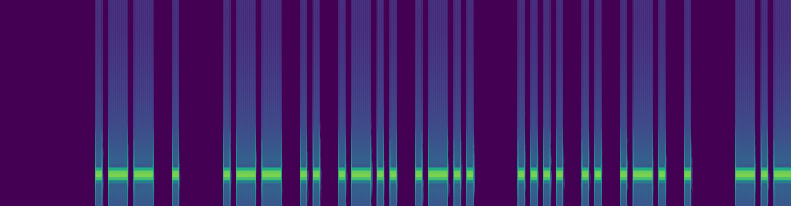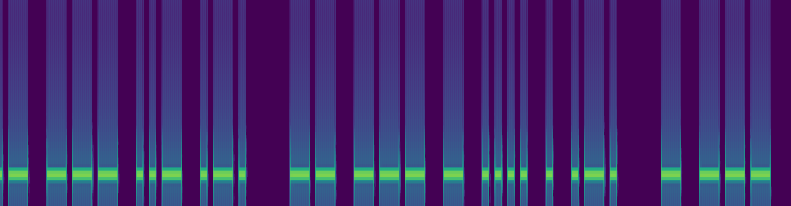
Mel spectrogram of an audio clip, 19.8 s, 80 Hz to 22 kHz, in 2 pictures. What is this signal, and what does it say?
Morse code, heard as a keyed tone, about 14 wpm, 700 Hz. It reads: WE WILL HIRE YOUR MOTHER TO
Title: Sentences from Top 1400 Words 15wpm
